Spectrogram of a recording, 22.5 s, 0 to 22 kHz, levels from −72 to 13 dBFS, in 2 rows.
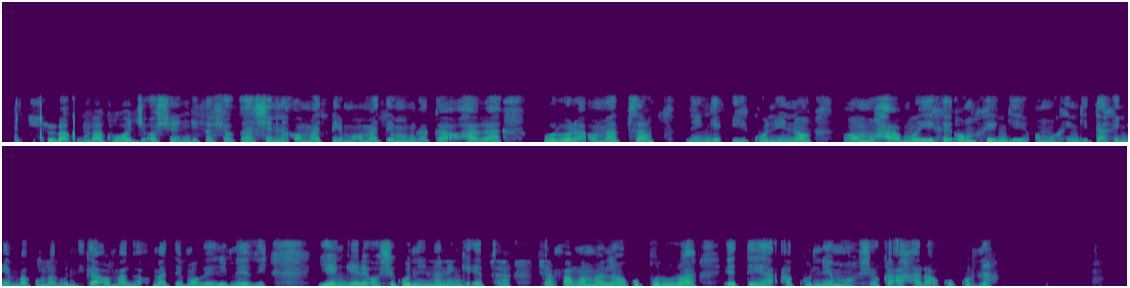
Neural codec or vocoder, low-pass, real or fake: none; 7.2 kHz; real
